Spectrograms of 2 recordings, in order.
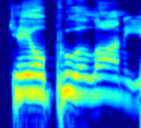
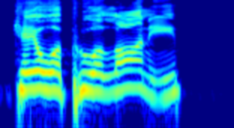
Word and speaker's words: Keopuolani: Who then take over the kingdom, his son Kamehameha II and his wife, somebody help me with her name very briefly, Keopuolani, yeah, thank you. Ahumanu came later, but Keopuolani, did I say it right? I think I got it.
